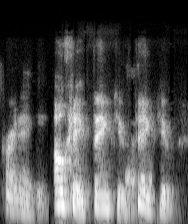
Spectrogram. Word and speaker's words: Carnegie: carnegie pennsylvania or nagi oh carnegie yes everybody pronounces it carnegie i don't the the carnegie family pronounces it carnegie i used to work i used to work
